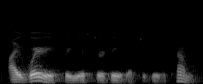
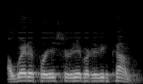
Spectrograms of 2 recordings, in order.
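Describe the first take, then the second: First: The sentence is said at a slow pace. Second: The sentence is said at a fast pace. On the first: The speaker calls it right. "slow down and calm down and slow your tempo" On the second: The speaker calls it wrong. "look at the first tempo"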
